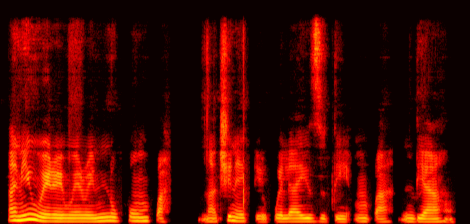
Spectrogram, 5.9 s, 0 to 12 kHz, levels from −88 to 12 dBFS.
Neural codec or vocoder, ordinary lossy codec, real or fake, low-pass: none; none; real; 10.8 kHz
